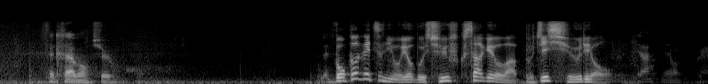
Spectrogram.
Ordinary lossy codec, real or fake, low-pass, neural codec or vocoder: none; fake; none; codec, 16 kHz, 0.8 kbps, ZipCodec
